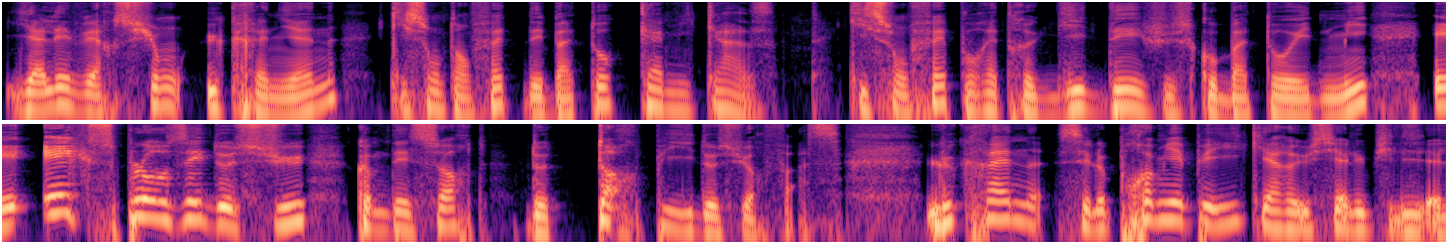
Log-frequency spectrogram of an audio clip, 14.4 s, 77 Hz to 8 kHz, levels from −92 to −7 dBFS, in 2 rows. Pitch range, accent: 125-195 Hz, French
